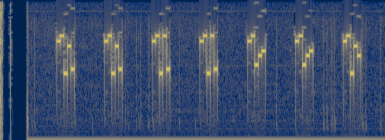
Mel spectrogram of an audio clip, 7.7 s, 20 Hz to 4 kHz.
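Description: Five-tone selective call (ZVEI), heard as quick runs of five tones, tones of about 70 ms. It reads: 89172 89172 89192 89192 89356 89356 89175
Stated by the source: ZVEI five-tone selective call received via SDR.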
